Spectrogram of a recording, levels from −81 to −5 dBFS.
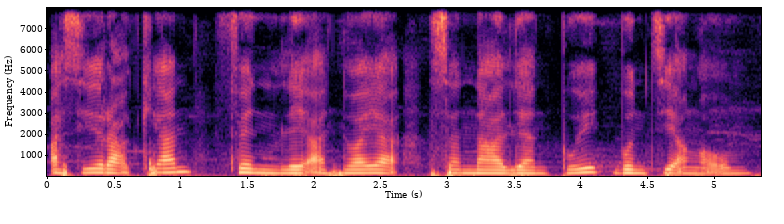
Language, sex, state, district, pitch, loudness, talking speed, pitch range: Mizo, female, Mizoram, Aizawl, 170 Hz, -16 LUFS, 155 wpm, 160-185 Hz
